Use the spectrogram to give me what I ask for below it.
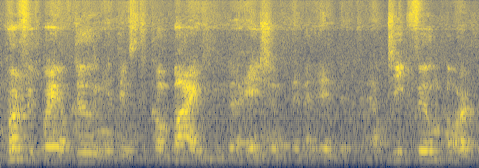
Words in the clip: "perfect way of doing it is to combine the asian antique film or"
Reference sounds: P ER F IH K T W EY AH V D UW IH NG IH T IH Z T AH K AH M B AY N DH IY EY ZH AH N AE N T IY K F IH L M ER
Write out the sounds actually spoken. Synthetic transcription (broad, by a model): P ER F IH K T W EY AH V D UW IH NG IH T IH Z T AH K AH M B AY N DH IY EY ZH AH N AE N T IY K F IH L M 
